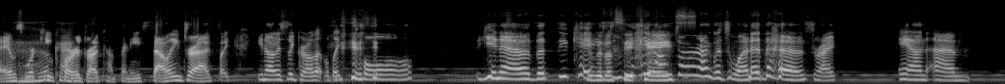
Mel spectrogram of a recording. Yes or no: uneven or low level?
no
